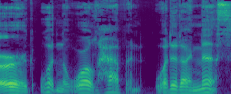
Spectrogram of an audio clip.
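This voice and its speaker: Using a put-on character voice, a man sounds raspy at a medium pitch and a moderate pace. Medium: read story. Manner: exasperated, snappy.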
